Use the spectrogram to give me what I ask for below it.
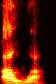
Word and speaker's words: agua: Por ejemplo, la palabra como agua, en jaquetía no se pronuncia la G, ¿no? Ya desaparece.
